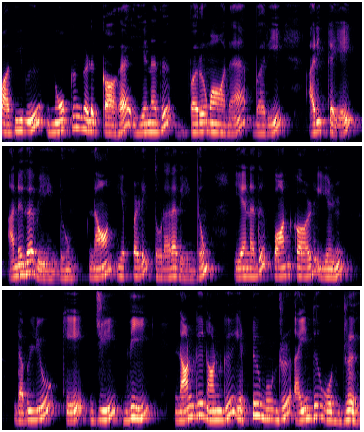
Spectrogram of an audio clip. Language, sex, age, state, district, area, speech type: Tamil, female, 60+, Tamil Nadu, Salem, rural, read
